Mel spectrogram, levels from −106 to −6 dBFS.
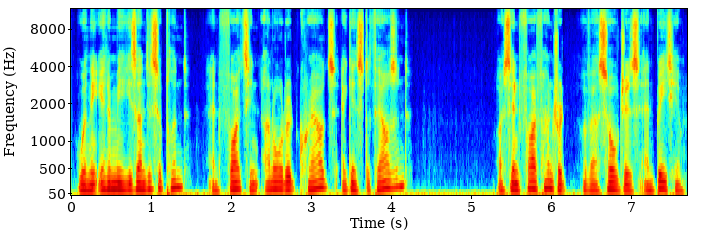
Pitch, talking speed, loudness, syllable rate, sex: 120 Hz, 180 wpm, -18 LUFS, 6.0 syllables/s, male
